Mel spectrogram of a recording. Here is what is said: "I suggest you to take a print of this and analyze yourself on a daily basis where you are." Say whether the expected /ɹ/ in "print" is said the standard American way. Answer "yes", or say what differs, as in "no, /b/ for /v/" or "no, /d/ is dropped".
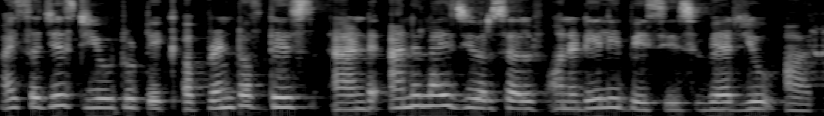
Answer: yes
